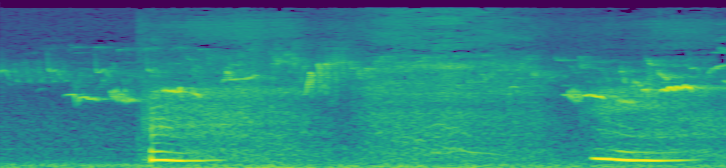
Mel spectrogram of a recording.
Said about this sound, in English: Waking up to the sound of the birds.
